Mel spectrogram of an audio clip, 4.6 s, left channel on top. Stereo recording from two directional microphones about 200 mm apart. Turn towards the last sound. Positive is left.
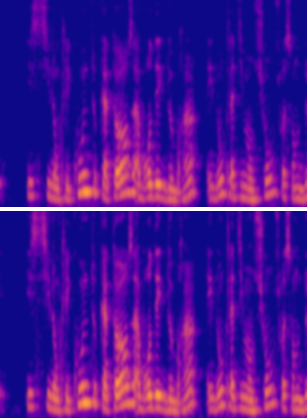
turn(degrees=-35)  # may be behind; listen again after turning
